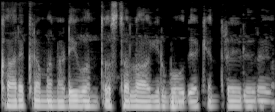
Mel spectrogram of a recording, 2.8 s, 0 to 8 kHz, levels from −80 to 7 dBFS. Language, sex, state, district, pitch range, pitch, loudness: Kannada, male, Karnataka, Dakshina Kannada, 100-105 Hz, 100 Hz, -16 LUFS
